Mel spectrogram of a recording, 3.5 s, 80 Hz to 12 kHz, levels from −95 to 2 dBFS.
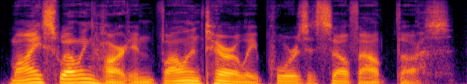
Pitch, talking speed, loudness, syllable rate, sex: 105 Hz, 135 wpm, -15 LUFS, 4.7 syllables/s, male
